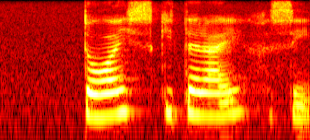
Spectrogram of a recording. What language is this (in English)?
Afrikaans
